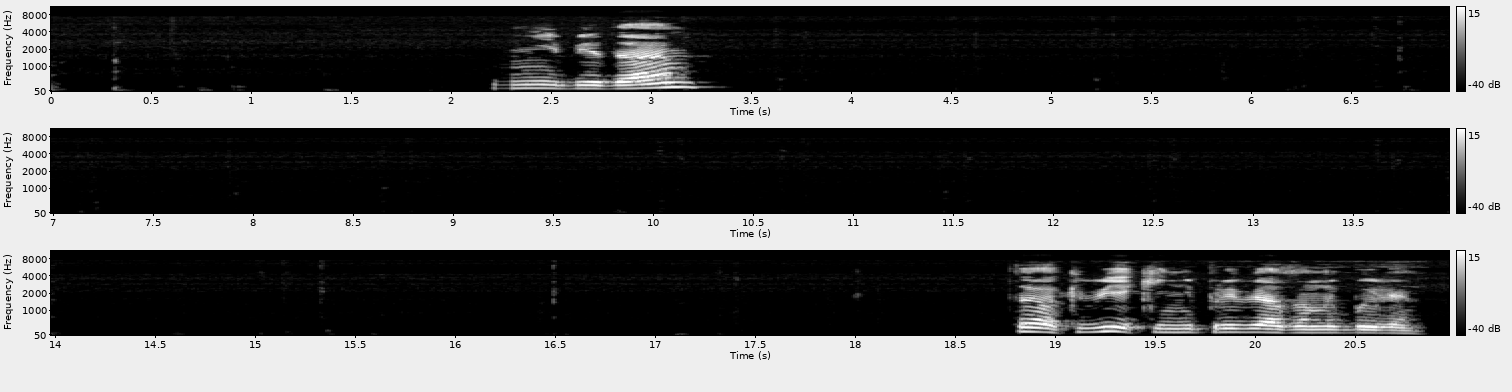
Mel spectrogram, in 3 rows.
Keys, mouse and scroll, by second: 0.9 ctrl+z, 3.1 click, 4.8 click, 6.4 shift+middle click, 7.4 middle click, 10.8 shift+click, 11.6 shift+click, 12.6 shift+click, 15.2 shift+click, 16.5 ctrl+p, 18.3-20.9 middle drag.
